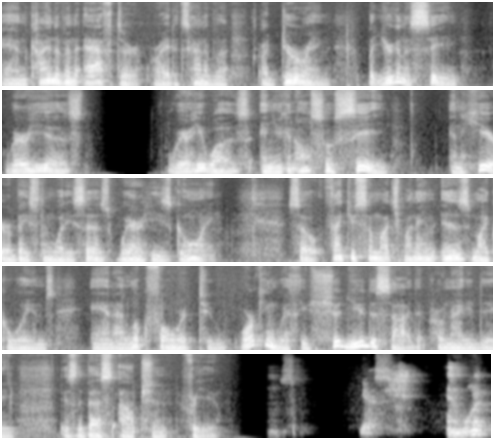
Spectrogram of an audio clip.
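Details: Adult male speaker; normal fluent speech.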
